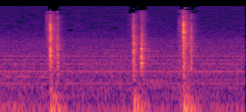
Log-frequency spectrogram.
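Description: Three crisp, separate keystrokes on a computer keyboard while entering text in Photoshop, evenly spaced and close.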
